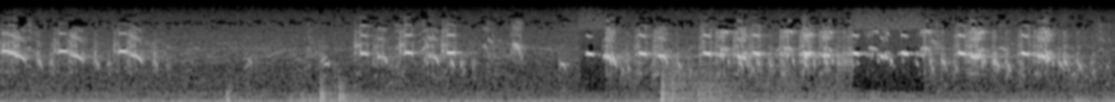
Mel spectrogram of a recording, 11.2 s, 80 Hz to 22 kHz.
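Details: Grey francolins, two groups clashing over territory on high rocks in early morning, October 2022, calling loudly and harshly in challenge: a dense run of repeated shrill notes from several birds overlapping, over a low outdoor rumble.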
